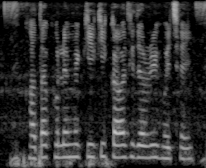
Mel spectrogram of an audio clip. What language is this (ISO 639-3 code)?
mag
